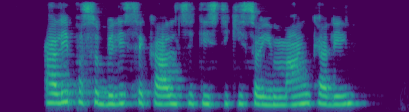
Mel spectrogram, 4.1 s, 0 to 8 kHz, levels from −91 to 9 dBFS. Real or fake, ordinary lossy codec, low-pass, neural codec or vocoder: real; none; 7.2 kHz; none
